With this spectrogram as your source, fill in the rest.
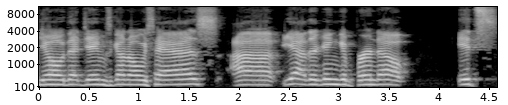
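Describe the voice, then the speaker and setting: Shouting in a raised, projected voice with a bright, sharp tone, monotone, flat intonation and a moderate pace, in a very clean recording with a silent background. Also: man, high pitch for a man. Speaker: podcast host. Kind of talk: casual movie review rant. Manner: loud, yelling.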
